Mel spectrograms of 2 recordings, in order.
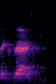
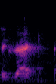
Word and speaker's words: Exacte: Yeah, it's Exacte. A lot of people say Exacte. You're not the only one, but it's Exacte, actually.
